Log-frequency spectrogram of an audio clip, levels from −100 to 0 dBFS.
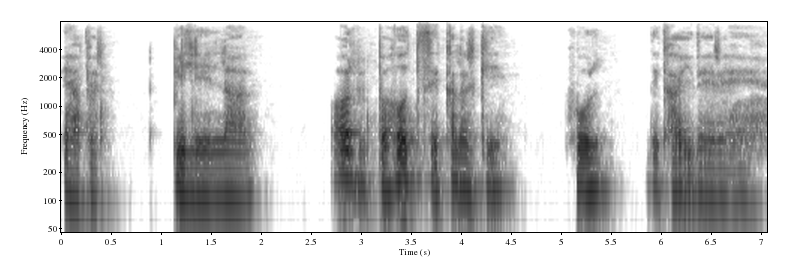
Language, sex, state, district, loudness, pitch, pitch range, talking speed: Hindi, male, Uttar Pradesh, Hamirpur, -26 LUFS, 110 Hz, 105-115 Hz, 125 wpm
